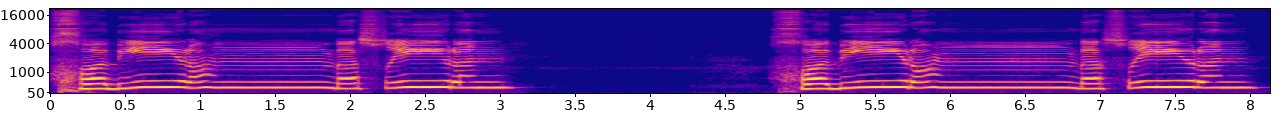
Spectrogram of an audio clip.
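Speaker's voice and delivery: खबीरन बसीरन with nasal म before ब, drawn out; slow recitation. Shown as a demonstration. Tajweed examples. (धीमी तजवीद क़िराअत)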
